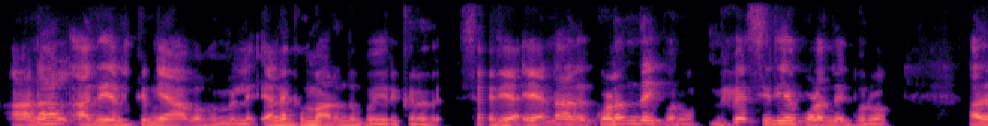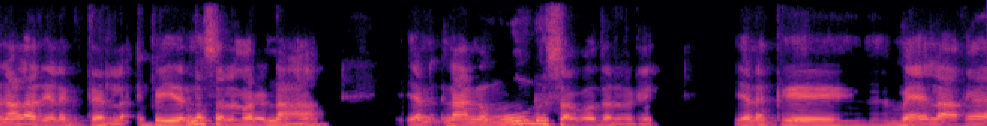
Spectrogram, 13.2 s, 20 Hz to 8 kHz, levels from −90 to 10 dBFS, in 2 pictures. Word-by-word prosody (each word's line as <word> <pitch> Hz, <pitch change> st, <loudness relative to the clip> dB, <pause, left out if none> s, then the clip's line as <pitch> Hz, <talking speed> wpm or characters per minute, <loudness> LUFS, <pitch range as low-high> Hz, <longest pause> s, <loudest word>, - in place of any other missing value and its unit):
ஆனால் 140 Hz, +9 st, +2 dB
அது 150 Hz, 0 st, -1 dB
எனக்கு 145 Hz, 0 st, -4 dB
ஞாபகம் 125 Hz, -4 st, -1 dB
இல்லை. 100 Hz, +1 st, -4 dB
எனக்கு 125 Hz, 0 st, +1 dB
மறந்து 115 Hz, +2 st, -1 dB
போயிருக்கிறது. 95 Hz, -1 st, -3 dB, 0.2 s
சரியா? 125 Hz, +2 st, +1 dB
ஏன்னா 165 Hz, +3 st, -1 dB
அது 150 Hz, -, -2 dB
குழந்தை 205 Hz, +4 st, +3 dB
பருவம். -, -, -7 dB
மிக 170 Hz, +6 st, +1 dB
சிறிய 190 Hz, +2 st, +2 dB
குழந்தை 145 Hz, -3 st, +1 dB
பருவம். 105 Hz, -1 st, -4 dB, 0.5 s
அதனால 170 Hz, +3 st, +4 dB
அது 140 Hz, -, -2 dB
எனக்குத் 120 Hz, -1 st, -5 dB
தெர்ல. 110 Hz, -3 st, +1 dB
இப்போத 130 Hz, +1 st, +2 dB
என்ன 195 Hz, +6 st, +4 dB
சொல்ல 150 Hz, -2 st, +1 dB
வர்றேன்னா, 130 Hz, -3 st, +2 dB, 1.1 s
நாங்க 155 Hz, +1 st, +2 dB
3 200 Hz, +2 st, +3 dB
சகோதரர்கள். 130 Hz, -7 st, -2 dB, 0.6 s
எனக்கு 140 Hz, 0 st, -1 dB, 0.7 s
மேலாக 160 Hz, +1 st, +2 dB
140 Hz, 135 wpm, -23 LUFS, 120-165 Hz, 1.1 s, அதனால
